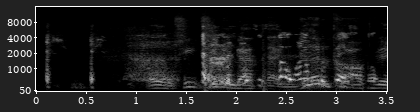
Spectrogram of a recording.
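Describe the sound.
A couple of short, sharp coughs sound at the very start, followed by a person talking continuously with more rough, throaty bursts mixed into the speech.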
